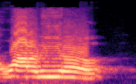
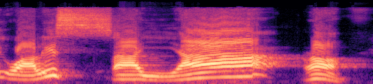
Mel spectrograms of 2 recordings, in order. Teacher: Walil sayaroh seharusnya tulisannya gitu memang. Sebab kedepannya sinnya ada musadah, maka jangan dibaca walil, tetapi walis sayaroh. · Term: Alif lam samsia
